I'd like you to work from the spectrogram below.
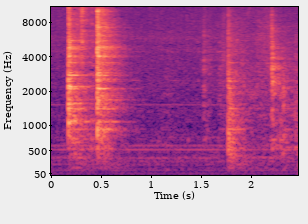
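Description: Stuffed beef burgers are set into a casserole dish: a few sharp clinks and clatters of dish and utensil, two close together at first and then more after a pause.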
